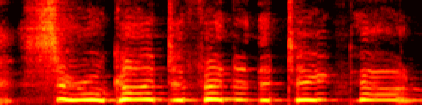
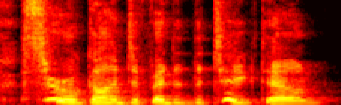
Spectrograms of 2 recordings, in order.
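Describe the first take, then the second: First: Squealing very high and loud on Gane; disbelieving shriek. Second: Excited call. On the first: Streamer shrieking the news that the takedown was stopped. Repeats it, far higher. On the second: Takedown defended live. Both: Real, not acted.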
